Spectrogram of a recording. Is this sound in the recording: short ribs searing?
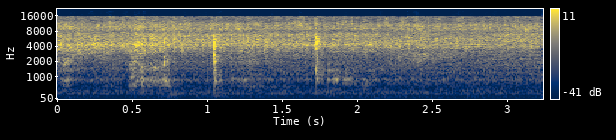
yes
